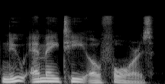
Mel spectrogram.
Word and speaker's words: pneumatophores: bald cypress automatically produce knees technically called pneumatophores pronounced new mat04s modified arenchymetis roots that grow upward into the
